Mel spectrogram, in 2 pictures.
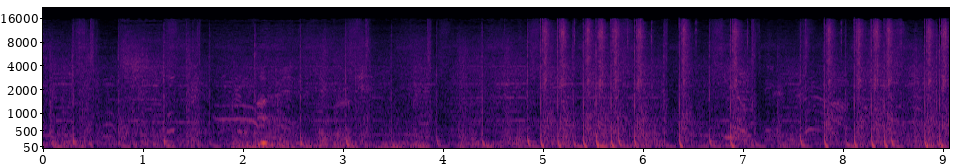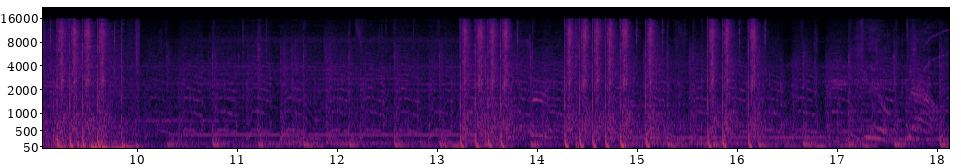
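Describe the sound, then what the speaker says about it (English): Gunfire in the Payday 2 heist Big Oil, repeated sharp bursts of shots in rapid clusters, moderately loud, mixed with game noise and occasional voices. "Gunfire makes me get down."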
